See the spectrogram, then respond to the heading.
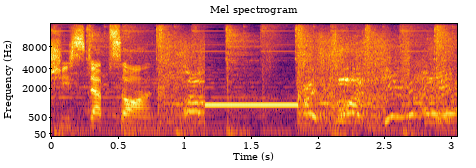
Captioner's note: beep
